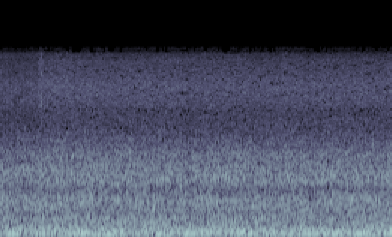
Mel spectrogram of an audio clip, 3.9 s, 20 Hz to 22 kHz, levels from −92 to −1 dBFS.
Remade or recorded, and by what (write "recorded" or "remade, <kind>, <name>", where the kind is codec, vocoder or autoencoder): recorded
